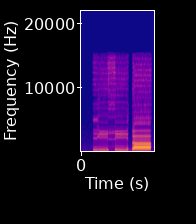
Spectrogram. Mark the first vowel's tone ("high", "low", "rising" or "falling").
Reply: low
